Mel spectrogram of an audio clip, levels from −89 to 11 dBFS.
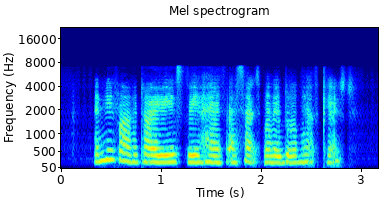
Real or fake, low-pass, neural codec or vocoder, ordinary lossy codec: fake; 7.2 kHz; codec, 16 kHz, 0.5 kbps, FreqCodec, smaller model; MP3, 64 kbps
